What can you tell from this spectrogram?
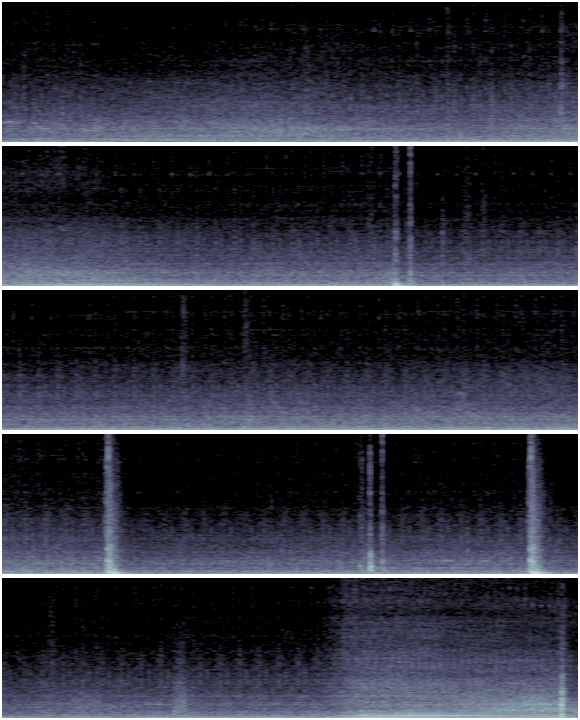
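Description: A vehicle engine running with a steady low hum, broken by a few sharp single knocks. Near the end a louder pitched sound rises and then falls.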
